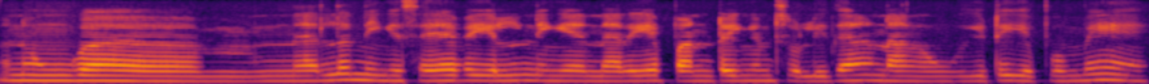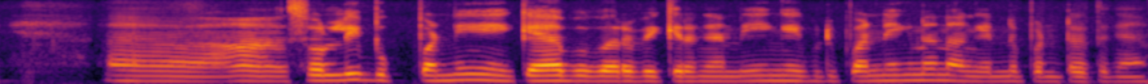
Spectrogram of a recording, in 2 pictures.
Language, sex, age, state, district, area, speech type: Tamil, female, 30-45, Tamil Nadu, Tiruppur, rural, spontaneous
